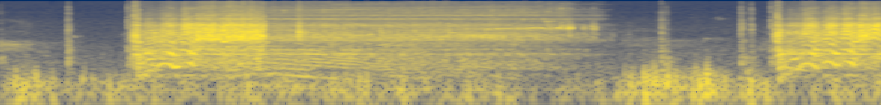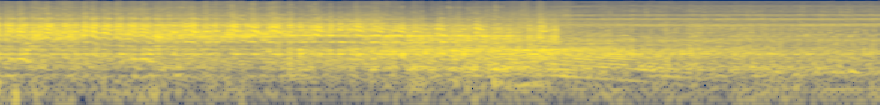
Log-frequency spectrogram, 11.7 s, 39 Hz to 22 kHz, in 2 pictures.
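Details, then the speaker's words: 1976 Peugeot 204, sat in a shed about ten years: starter churns in two tries, then engine catches and runs raggedly and unevenly; owner unsure, suspects no fuel in the float bowl, thick idle jet, or needing choke while cold. Hard starting after long storage. "well it does run it does run maybe there's just no fuel in the bowl not sure"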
